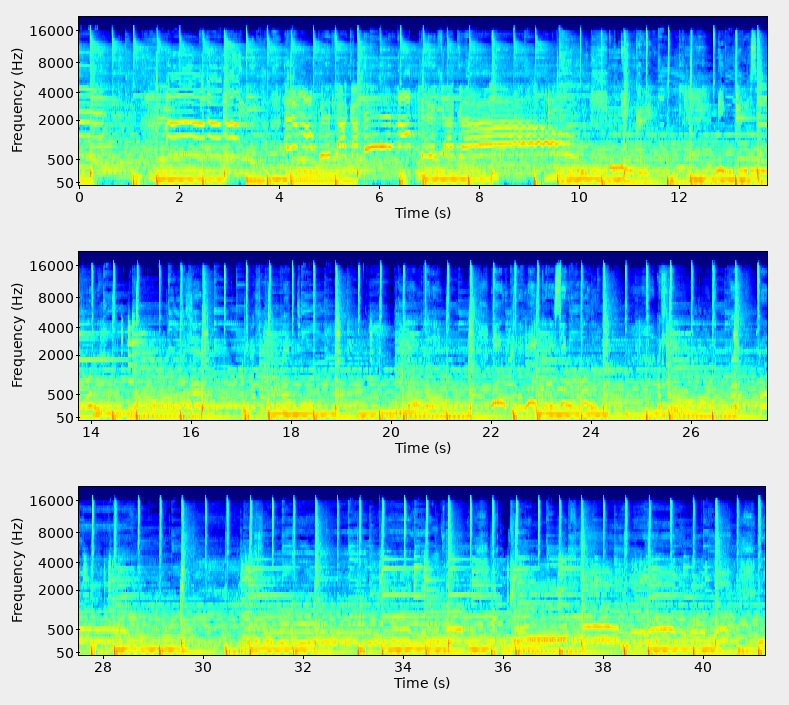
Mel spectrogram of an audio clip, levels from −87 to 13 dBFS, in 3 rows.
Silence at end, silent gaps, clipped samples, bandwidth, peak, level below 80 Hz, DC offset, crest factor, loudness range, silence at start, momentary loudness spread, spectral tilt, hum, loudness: 0 s; none; under 0.1%; 17.5 kHz; -6 dBFS; -26 dBFS; under 0.1%; 14 dB; 4 LU; 0 s; 6 LU; -5.5 dB/octave; none; -22 LUFS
